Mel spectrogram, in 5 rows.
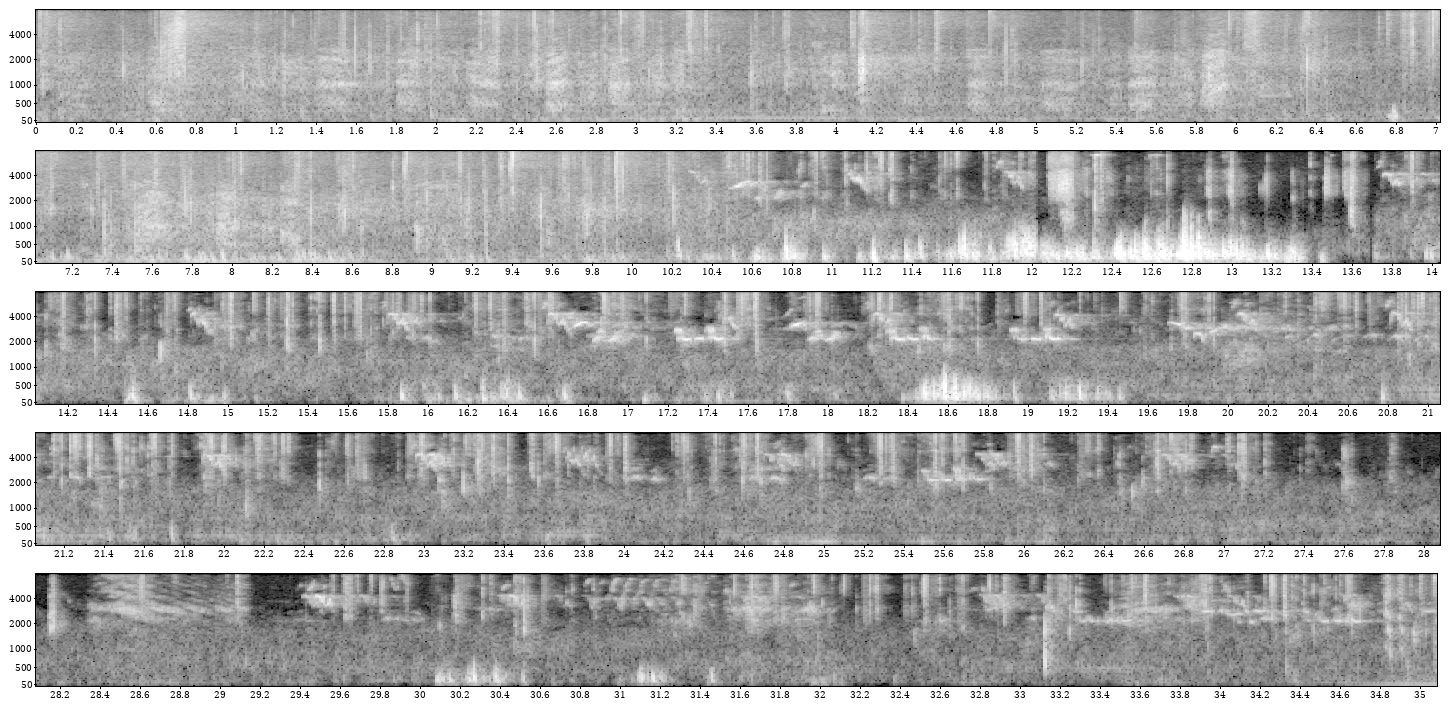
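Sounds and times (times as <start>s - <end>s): footsteps on concrete: 0.0s - 13.7s
birds chirping and tweeting: 0.0s - 35.0s.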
